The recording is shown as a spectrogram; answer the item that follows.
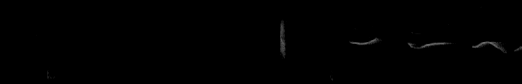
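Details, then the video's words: Five-coloured bird (chim ngũ sắc) song: after a few faint ticks and clicks, three loud, clear whistled phrases arrive in quick succession, each sliding down then up, with a steady faint hum behind. "Chim Ngũ Sắc Hót - tiếng chim ngũ sắc hót"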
